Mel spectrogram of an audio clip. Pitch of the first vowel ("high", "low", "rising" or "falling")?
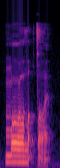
high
